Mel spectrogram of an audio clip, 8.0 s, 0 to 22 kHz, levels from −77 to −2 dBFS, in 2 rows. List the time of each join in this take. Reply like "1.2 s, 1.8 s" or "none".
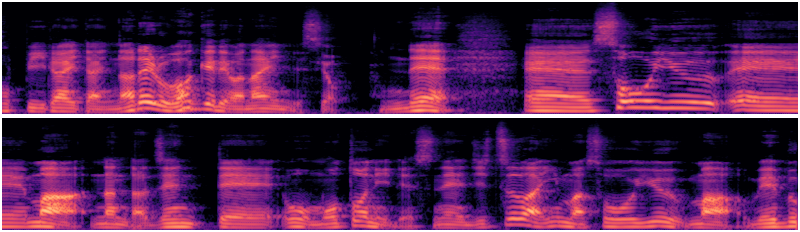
1.8 s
